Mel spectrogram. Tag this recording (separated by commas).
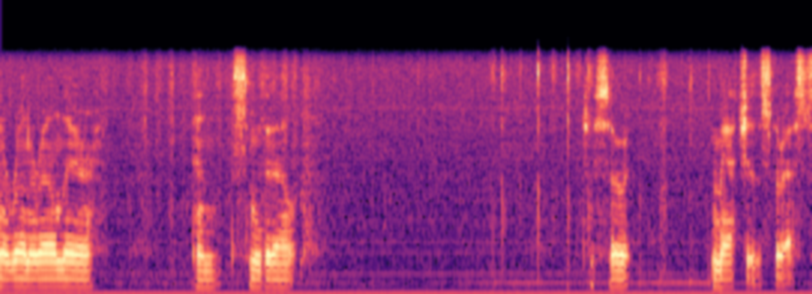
Speech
